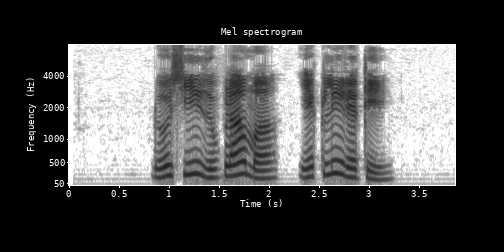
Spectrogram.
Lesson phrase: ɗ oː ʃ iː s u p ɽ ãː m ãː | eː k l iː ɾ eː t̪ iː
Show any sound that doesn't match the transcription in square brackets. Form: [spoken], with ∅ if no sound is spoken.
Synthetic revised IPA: ɗ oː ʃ iː [z] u p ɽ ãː m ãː | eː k l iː ɾ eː t̪ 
